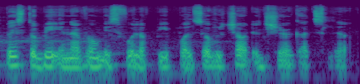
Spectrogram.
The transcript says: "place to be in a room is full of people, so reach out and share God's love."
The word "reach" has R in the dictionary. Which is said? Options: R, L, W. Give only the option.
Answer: W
